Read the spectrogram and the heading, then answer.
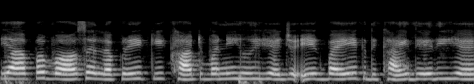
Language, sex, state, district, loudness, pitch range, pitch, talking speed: Hindi, female, Haryana, Jhajjar, -17 LUFS, 240-260 Hz, 250 Hz, 225 wpm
